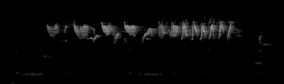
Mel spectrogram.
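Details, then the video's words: American goldfinch perched in a backyard tree, a wild visitor that comes in groups to a thistle and sunflower feeder, singing: a rapid, high, jumbled twittering of sweet chirps, running together into a quicker buzzy series for about two seconds. "American Goldfinch Call, Song And Sounds"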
